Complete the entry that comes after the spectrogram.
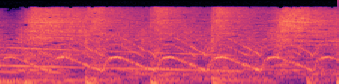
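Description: An ambulance siren wails in quick, repeating falling sweeps, about three per second, loud and steady for the whole stretch, with a low rhythmic rumble underneath and no voices.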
